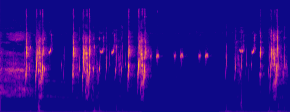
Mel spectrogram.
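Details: Quail sound used in hunting: a busy, gargling jumble of rough chattering notes mixed with short pure whistled pips, then scattered clear chirps and more chatter.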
